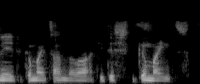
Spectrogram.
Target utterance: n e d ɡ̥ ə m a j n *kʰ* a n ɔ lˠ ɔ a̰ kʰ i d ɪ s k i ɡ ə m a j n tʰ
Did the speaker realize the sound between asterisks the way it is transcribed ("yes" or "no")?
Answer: no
